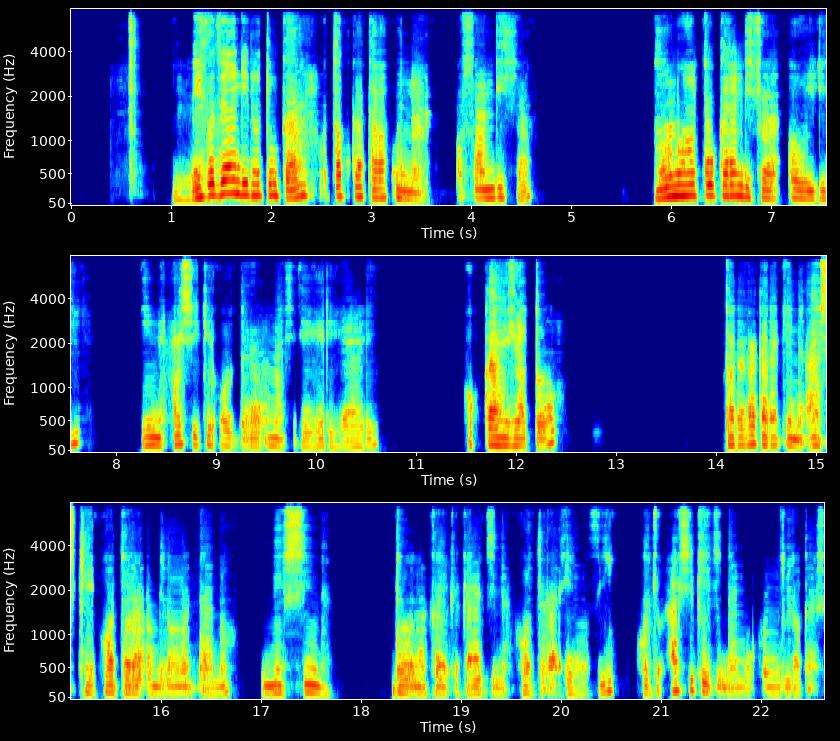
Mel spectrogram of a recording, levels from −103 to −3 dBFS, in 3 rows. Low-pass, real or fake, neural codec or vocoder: 7.2 kHz; fake; codec, 44.1 kHz, 1.7 kbps, Pupu-Codec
